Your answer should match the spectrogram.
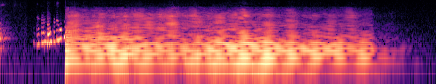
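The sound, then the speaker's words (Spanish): A ship's horn at a pier blasts in one long, loud, steady blare lasting about three seconds before cutting off, preceded by a brief burble of noise. “su voz se perdió con el sonido del barco.”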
